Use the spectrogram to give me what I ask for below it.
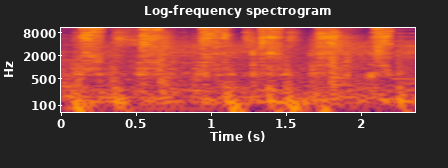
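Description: Rapid ratcheting clicks as a screw is fastened during reassembly of an old stove after body work. Rough mechanical bursts repeat in a quick, fairly even rhythm throughout, with no talk.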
